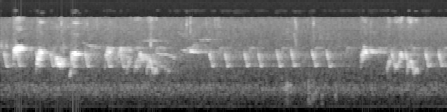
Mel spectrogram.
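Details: Red-whiskered bulbul heard at a trapping spot, a bird with a good voice: a few clear whistled notes, then a string of short, quick, even chirps and a final rising flourish.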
